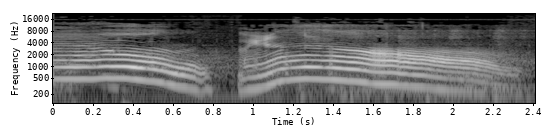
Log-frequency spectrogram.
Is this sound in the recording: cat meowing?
yes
